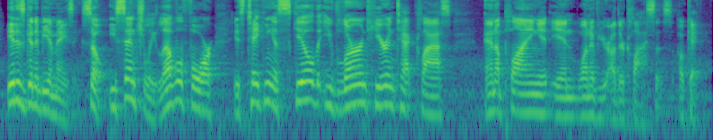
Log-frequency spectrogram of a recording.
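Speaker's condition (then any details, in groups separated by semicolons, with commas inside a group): No condition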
